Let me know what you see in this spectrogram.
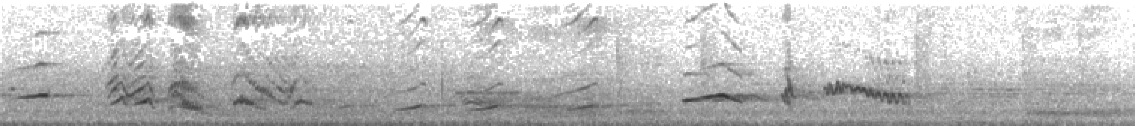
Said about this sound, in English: You'd so often hear birds. You just even get one or two trees on an otherwise really barren street and you get birdsong. But it always seems to be struggling to make itself heard against all the traffic.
